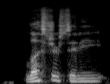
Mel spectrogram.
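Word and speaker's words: Leicester: Lester City. Repeat twice. Lester City. Lester City. The middle letters CS are almost silent.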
